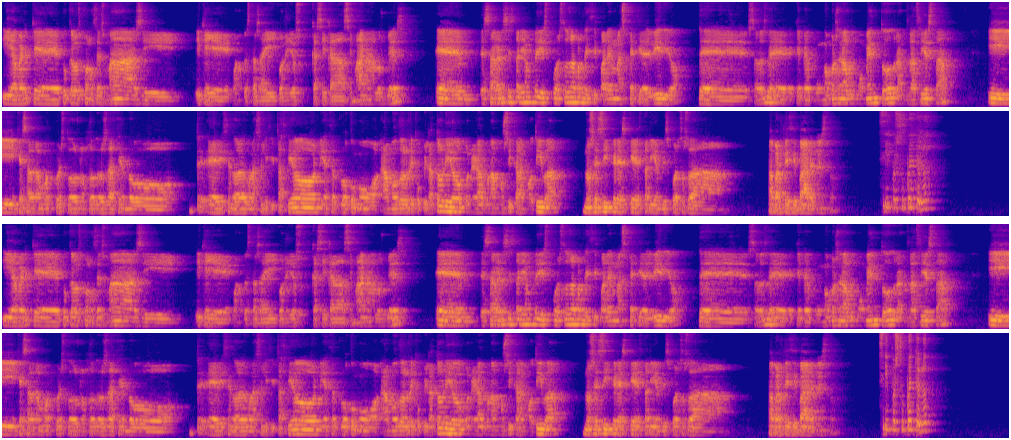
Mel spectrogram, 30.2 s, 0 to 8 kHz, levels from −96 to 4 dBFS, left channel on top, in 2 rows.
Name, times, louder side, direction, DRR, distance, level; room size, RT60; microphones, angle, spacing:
voice 1, 0.0-2.6 2.9-6.0 6.5-10.2 10.5-14.2 14.8-17.7 18.0-23.5 23.8-26.0 26.6-27.5, left 1 dB, 20° left, 5 dB, 0.4 m, -25 dB
voice 2, 28.3-29.0, right 6 dB, 70° right, 7 dB, 0.5 m, -26 dB
5.9 x 2.4 x 2.6 m, 0.42 s
head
